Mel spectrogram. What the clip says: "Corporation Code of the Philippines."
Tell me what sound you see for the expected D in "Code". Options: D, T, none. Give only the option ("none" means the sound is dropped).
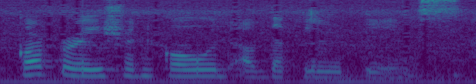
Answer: D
